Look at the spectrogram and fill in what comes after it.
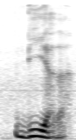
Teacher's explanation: Vemos que la fuerza, en este ejemplo, cae sobre la I. Díada. Entonces, en este caso, puesto que la fuerza cae en la vocal cerrada, automáticamente tenemos que escribir este acento. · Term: acento de hiato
